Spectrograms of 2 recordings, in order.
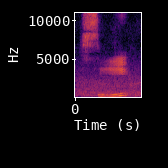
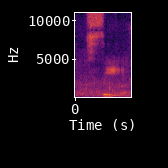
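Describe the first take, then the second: First: The pitch rises from low to middle. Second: The pitch is at its lowest. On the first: It means city. "It starts low, then rises to the middle of your range" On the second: It means time. "the lowest tone"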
